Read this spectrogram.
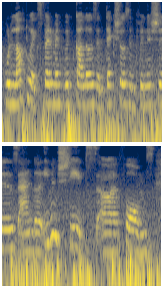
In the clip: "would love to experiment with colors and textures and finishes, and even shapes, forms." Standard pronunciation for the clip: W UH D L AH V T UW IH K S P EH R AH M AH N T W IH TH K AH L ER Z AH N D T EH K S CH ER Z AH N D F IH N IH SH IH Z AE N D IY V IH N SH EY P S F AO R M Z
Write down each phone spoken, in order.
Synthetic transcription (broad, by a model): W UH D L AH V T UW IH K S P EH R AH M AH N T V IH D K AH L ER Z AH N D T EH K S CH ER Z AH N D F IH N IH SH IH Z AE N D IY V IH N SH EY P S F AO R M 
